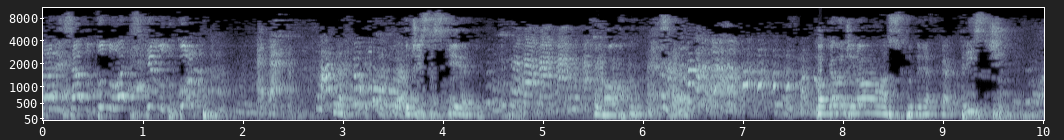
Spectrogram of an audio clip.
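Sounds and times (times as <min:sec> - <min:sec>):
audience laughing: 0:02.8 - 0:07.7.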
